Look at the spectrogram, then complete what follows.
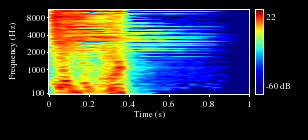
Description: Sword; Life of a Naomi

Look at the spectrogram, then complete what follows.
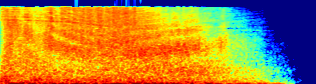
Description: Launch; Life of a Naomi

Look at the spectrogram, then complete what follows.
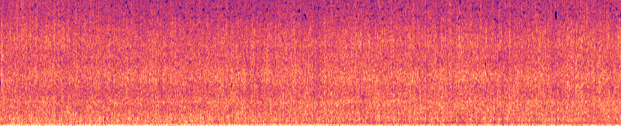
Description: Fire; Life of a Naomi; bgs

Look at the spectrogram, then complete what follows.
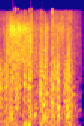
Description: Book; Life of a Naomi

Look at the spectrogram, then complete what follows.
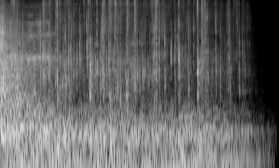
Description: Gate; Life of a Naomi

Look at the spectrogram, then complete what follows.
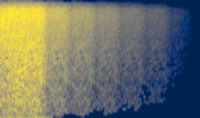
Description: Battle; Ruu Goblin Quest

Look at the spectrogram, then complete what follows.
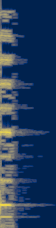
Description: Cursor; life of a naomi; Naomi Carrigan

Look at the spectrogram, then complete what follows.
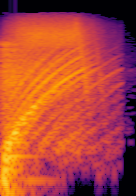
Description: Barrier; life of a naomi; Naomi Carrigan

